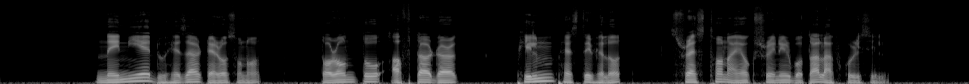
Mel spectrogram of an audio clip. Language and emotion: Assamese, neutral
